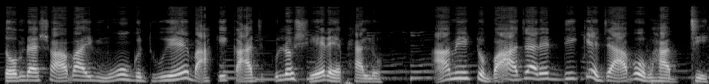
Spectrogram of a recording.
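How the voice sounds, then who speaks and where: Lady voicing a cranky old granny who nags and sighs, voice swoops up and down, soft music under. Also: mid-range voice, animated, a little slow. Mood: weary grumbling. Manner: scolding, grumbling, sighing. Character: fretful old village grandmother, scolding. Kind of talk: cartoon voice acting.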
